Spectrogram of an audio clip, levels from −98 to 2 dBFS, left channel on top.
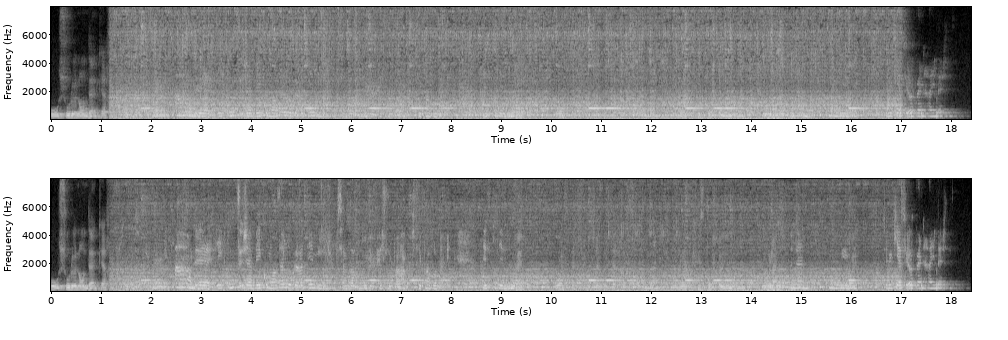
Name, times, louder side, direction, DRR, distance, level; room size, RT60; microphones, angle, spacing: voice 1, 0.0-2.5 2.7-3.0 9.0-9.5 10.1-12.2 12.5-13.9 14.2-15.2 15.9-16.1 16.9-17.2, right 1 dB, 40° right, 8 dB, 0.7 m, -23 dB
sound 1, 1.2-17.0, left 2 dB, 40° left, 0.8 m, -19 dB
voice 2, 2.5-9.3 14.7-15.2 15.5-16.2 16.7-18.0, right 2 dB, 80° right, 10 dB, 0.7 m, -21 dB
sound 2, 3.5-4.7 5.0-5.1 5.4-8.5 8.9-12.8, left 1 dB, 5° left, 0.6 m, -38 dB
sound 3, 7.6-14.8, left 1 dB, 55° left, 1.8 m, -30 dB
12.0 x 6.5 x 3.4 m, 0.98 s
head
